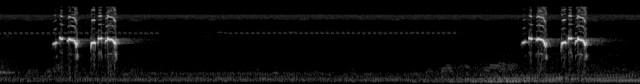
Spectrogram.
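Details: Sooty-headed bulbul, known as kutilang, singing to prompt other kutilang to join in: a quick stuttering bubbly phrase, a gap of about four seconds with a faint steady hiss, then the phrase repeated.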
